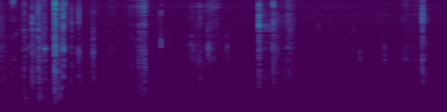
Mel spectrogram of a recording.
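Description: Faint, scattered clicks and taps of handling: a die-cast Hot Wheels toy bus being turned in the fingers and put back down among the other toy cars, with a quick run of clicks in the first second and single ones after.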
